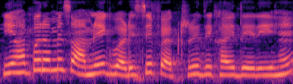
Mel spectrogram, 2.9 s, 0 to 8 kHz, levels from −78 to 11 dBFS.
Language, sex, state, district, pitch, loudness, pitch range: Hindi, female, Uttar Pradesh, Jalaun, 255 Hz, -13 LUFS, 230-300 Hz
